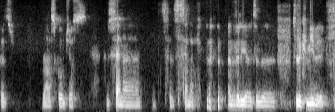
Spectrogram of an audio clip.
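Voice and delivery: talking through stifled laughter, stumbling words. Explaining that a video was just sent to the community, trying not to laugh. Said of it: "I'm trying not to laugh".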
